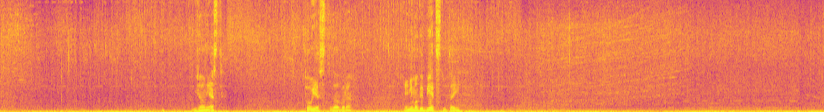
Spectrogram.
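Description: Steam hisses from leaking pipes.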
